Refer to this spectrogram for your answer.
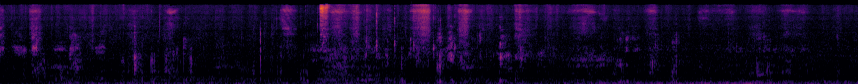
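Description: A French Bulldog puppy snorts and grunts in short, snuffling bursts over a low rumble.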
